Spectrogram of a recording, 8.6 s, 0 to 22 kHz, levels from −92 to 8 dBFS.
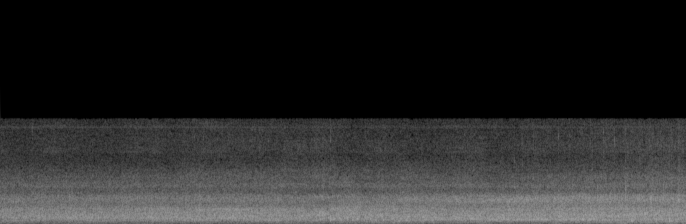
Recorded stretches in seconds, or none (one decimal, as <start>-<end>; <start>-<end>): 0.0-3.5; 5.2-5.8; 6.3-8.6

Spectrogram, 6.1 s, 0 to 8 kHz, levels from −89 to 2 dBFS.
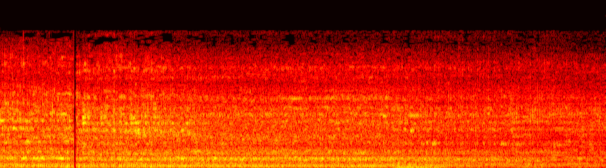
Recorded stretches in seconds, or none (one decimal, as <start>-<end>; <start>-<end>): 0.0-5.1

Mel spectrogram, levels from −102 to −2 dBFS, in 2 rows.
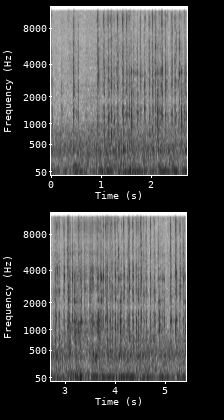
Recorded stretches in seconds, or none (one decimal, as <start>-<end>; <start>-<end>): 0.0-3.1; 3.7-5.4

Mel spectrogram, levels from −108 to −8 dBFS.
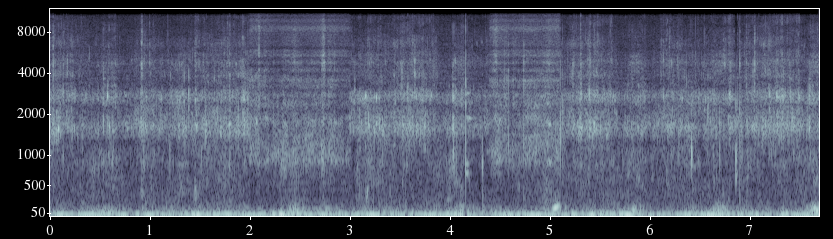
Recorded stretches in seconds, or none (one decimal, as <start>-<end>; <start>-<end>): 0.0-2.0; 3.0-4.4; 5.1-7.7

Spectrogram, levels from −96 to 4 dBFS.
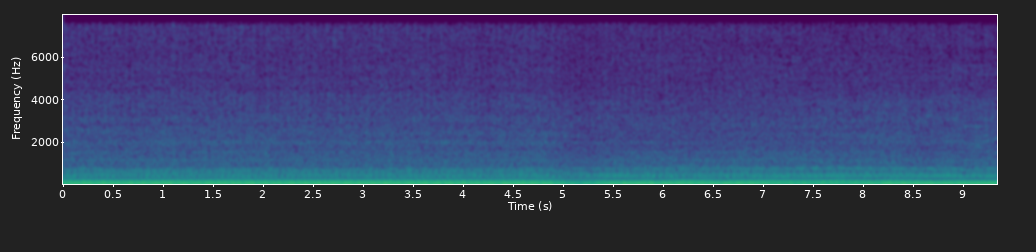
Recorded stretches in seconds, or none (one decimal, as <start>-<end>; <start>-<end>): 0.0-8.6

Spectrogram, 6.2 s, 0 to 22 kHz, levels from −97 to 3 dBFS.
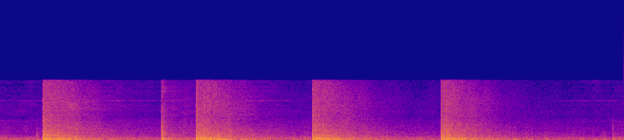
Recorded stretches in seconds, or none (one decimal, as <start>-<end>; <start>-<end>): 1.8-2.3; 2.9-5.6

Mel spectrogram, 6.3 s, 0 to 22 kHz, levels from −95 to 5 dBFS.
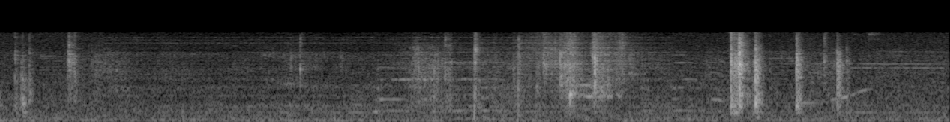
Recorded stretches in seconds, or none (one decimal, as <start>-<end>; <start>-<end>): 0.0-0.7; 4.5-6.3

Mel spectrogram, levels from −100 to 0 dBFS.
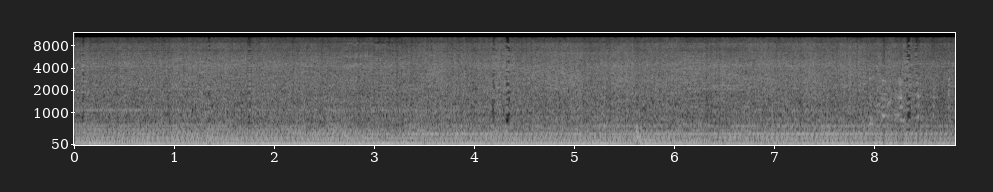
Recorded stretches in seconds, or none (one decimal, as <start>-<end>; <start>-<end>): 0.0-2.7; 3.5-6.1; 6.7-8.8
